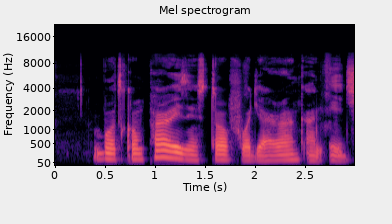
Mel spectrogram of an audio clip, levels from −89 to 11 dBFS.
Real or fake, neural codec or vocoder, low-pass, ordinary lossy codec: real; none; none; none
